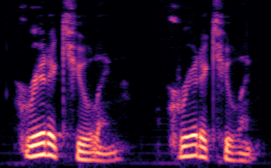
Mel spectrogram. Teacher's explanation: It's a light L because it's between vowels.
